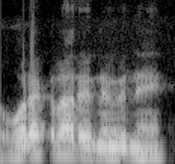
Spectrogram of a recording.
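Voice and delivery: ordinary talk, nothing marked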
